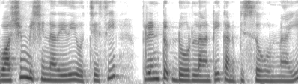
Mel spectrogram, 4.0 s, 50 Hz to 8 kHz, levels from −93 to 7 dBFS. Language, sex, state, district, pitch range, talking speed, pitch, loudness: Telugu, female, Andhra Pradesh, Guntur, 185-230 Hz, 135 wpm, 195 Hz, -28 LUFS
